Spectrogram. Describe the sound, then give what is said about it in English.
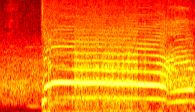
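A loud, sudden burst of an audience shouting a serious prayer together, a sustained strained cry that holds for over a second and then tapers off, forceful. “Can I hear you shouting it?”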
